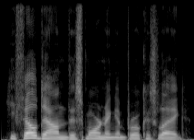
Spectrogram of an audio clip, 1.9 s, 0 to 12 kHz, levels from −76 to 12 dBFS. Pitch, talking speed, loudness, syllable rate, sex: 155 Hz, 280 wpm, -17 LUFS, 6.2 syllables/s, male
